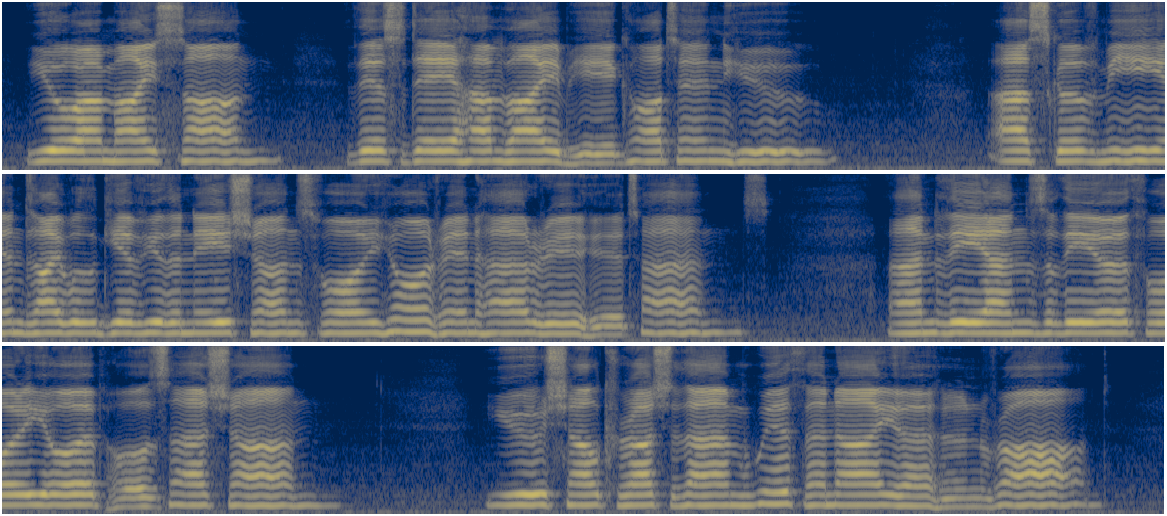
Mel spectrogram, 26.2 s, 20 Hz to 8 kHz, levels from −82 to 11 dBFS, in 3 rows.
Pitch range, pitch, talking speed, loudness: 180-190 Hz, 185 Hz, 90 wpm, -16 LUFS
